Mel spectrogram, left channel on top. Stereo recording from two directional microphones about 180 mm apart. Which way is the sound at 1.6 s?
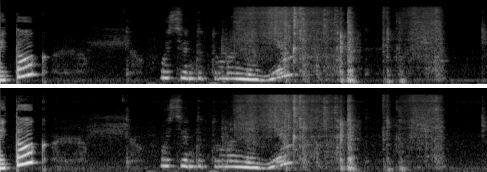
20° right (ahead or behind).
